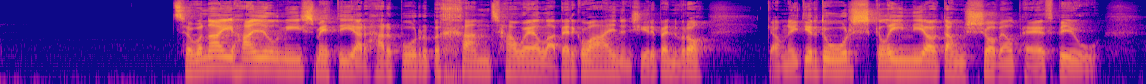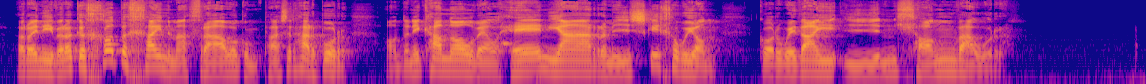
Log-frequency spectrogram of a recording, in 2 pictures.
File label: welsh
